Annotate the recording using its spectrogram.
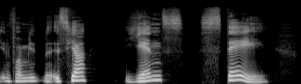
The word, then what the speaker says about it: Stage: Wo ich das ganze Jahr schon abkotze, weil der ja Stage geschrieben wird. – Genau. – Ja. Und ich mich immer wieder überrascht werde, dass sie den Stay aussprechen, aber es ist ja wohl richtig.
